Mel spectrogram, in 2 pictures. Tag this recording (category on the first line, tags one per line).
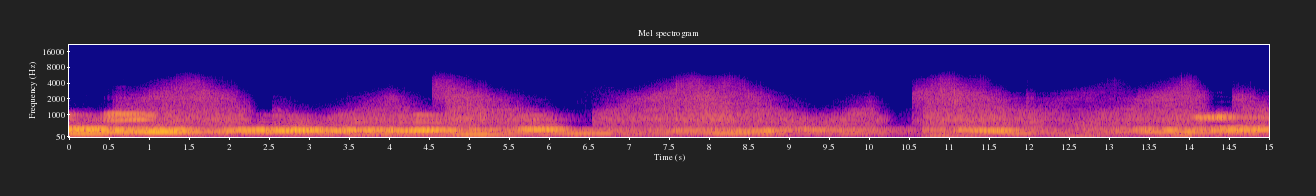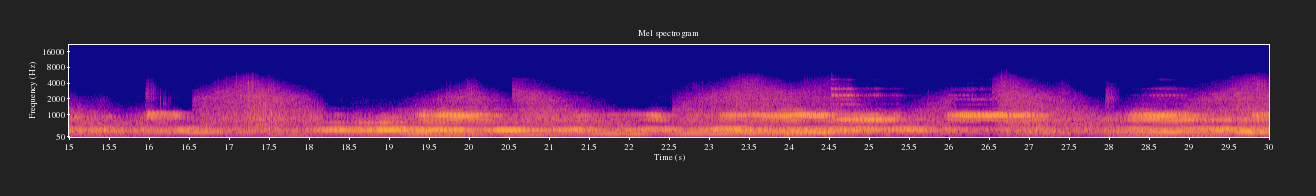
Soundscapes > Synthetic / Artificial
ambience
space
synth
textural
